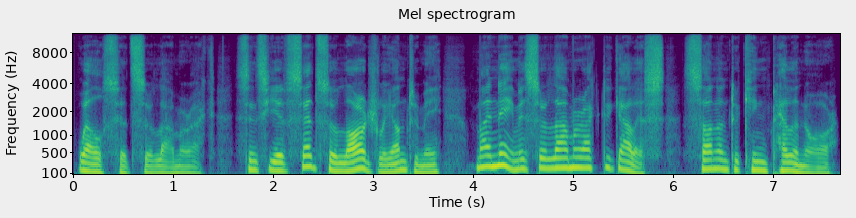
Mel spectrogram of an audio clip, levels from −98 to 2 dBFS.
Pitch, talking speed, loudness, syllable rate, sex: 150 Hz, 180 wpm, -17 LUFS, 5.3 syllables/s, male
